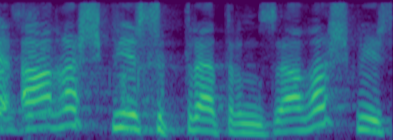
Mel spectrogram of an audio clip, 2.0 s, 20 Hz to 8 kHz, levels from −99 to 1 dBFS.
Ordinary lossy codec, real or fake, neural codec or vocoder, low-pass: none; real; none; 7.2 kHz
